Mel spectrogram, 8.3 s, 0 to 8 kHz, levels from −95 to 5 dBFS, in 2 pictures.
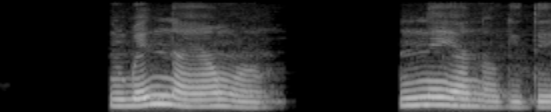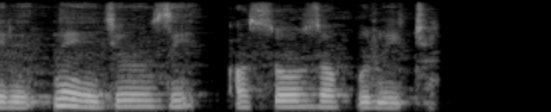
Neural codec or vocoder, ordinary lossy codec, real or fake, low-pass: none; none; real; 7.2 kHz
